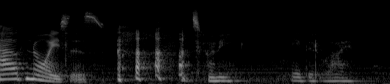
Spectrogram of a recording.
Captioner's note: laughing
